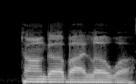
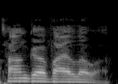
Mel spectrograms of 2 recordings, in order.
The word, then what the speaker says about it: Tagovailoa: How do you say Tua's last name? – Tagovailoa. – Tagovailoa. Okay. Right. Tagovailoa.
